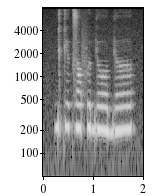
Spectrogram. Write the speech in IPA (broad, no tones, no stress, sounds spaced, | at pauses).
ɡʲ u kʲ ɯː ɡ z ɔ f ɯ bʲ oː bʲ ɤː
